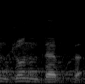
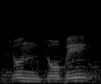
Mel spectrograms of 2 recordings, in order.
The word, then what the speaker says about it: جندب: أما الراوي الأول فهو أبو ذر جندب ابن جنادة، جندب ابن جنادة، وينطق أيضا جندب بفتح الدال وجندب بكسرها. يبقى إذن الدال مثلثة، مثلثة يعني تضم وتفتح وتكسر. يقول: عن أبي ذر جندب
